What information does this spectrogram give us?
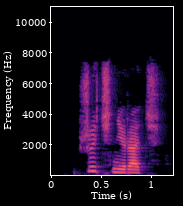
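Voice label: "шыч ни рач", Komi, female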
